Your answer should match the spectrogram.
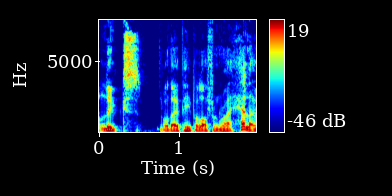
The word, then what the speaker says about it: Luke: now and then so my name is Luke l u ke pronounced Luke okay people often spell my name luck l u c k which is quite nice but that is not my name and I just thought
